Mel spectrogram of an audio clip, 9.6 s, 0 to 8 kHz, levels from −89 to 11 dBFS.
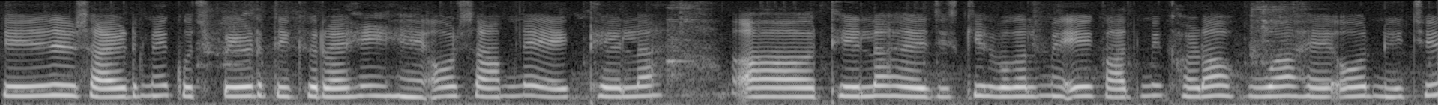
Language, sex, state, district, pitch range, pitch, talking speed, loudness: Hindi, female, Uttar Pradesh, Etah, 245-270 Hz, 260 Hz, 160 wpm, -15 LUFS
